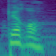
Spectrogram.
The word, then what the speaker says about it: Perrault: Perrault es como atrás. – Al final. – Es una cosa importante para el. – Charles Perrault. – que uno realmente no lo toma tan en cuenta. – Es cierto. – En la pronunciación de, o el intento de pronunciación de otros idiomas, que es donde tiene que resonar la letra.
